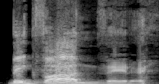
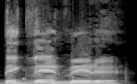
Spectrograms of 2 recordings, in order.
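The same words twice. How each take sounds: First: It is said in a Spanish accent. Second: It is said in a plain English accent.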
